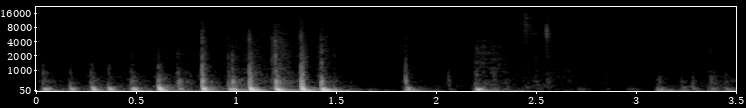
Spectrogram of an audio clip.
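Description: Fingers tap on a stiff leather hat, very close.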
